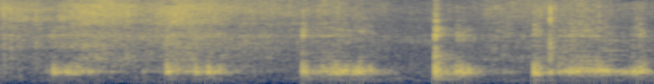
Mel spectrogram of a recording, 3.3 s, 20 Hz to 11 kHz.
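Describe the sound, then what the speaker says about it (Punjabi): Ginger and green chilies fry with onions in a hot pan, sizzling steadily while a spoon stirs them in several distinct scraping bursts. "ਅਦਰਕ ਤੇ ਹਰੀਆਂ ਮਿਰਚਾਂ ਨਾ ਆਪਾਂ 2-3 ਮਿੰਟ ਨੂੰ ਪਕਾਵਾਂਗੇ"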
